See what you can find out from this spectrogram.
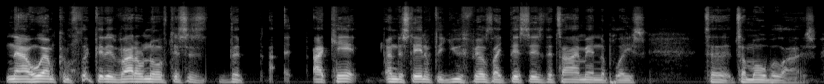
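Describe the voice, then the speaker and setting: A man with an American accent and a slightly hoarse voice, hosting a podcast in casual, reflective talk. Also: on the low side, normal speed, no echo. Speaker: podcast host.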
